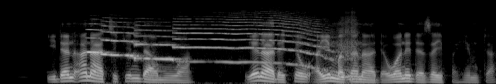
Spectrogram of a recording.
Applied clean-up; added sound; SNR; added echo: none; Squeak; 0 dB; none.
